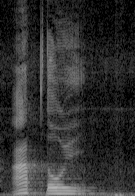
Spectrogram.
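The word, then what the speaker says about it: Aptoide: này là app app A P T O I D E đấy, app tôi đó, mình đọc là thế đấy.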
